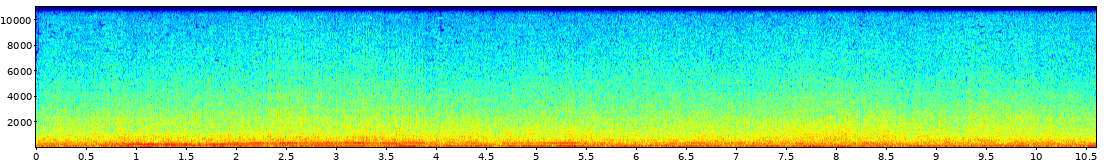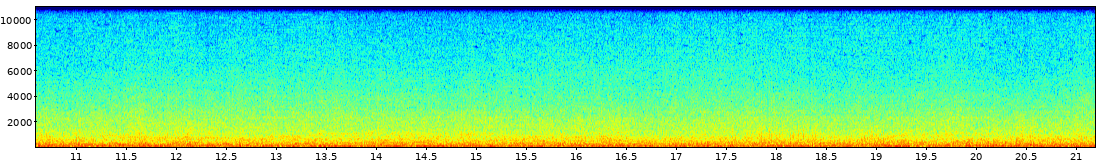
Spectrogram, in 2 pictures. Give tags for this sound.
ambient noise drone granular

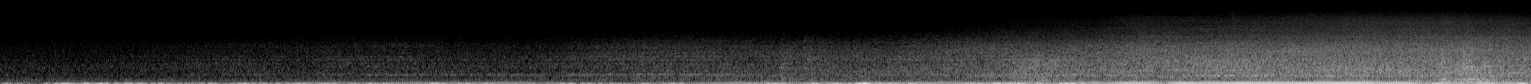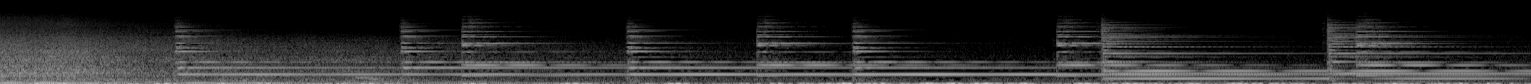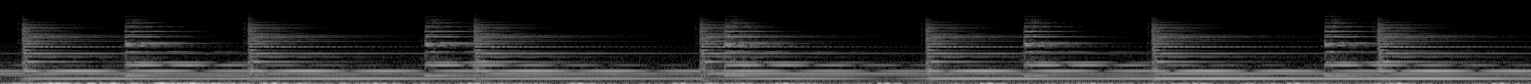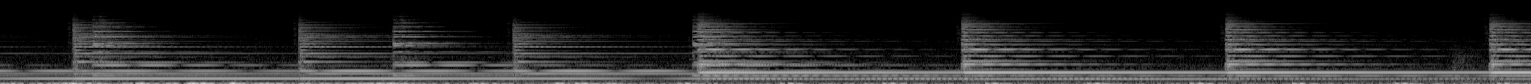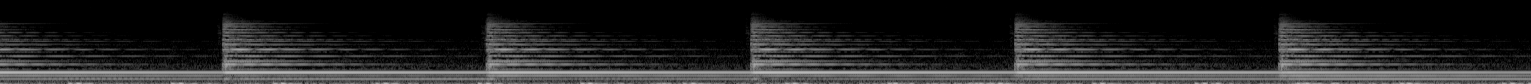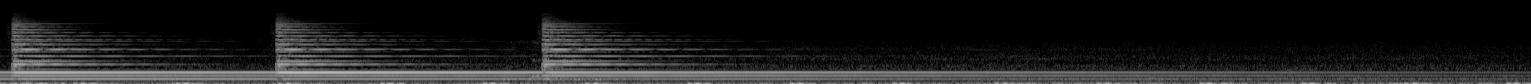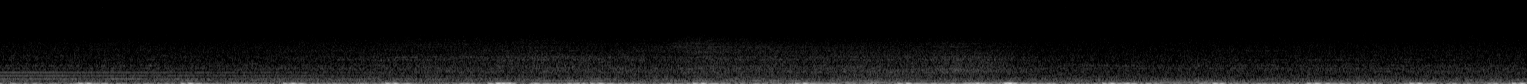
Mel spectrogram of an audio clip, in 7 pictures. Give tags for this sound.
recording german midnight field churchbells

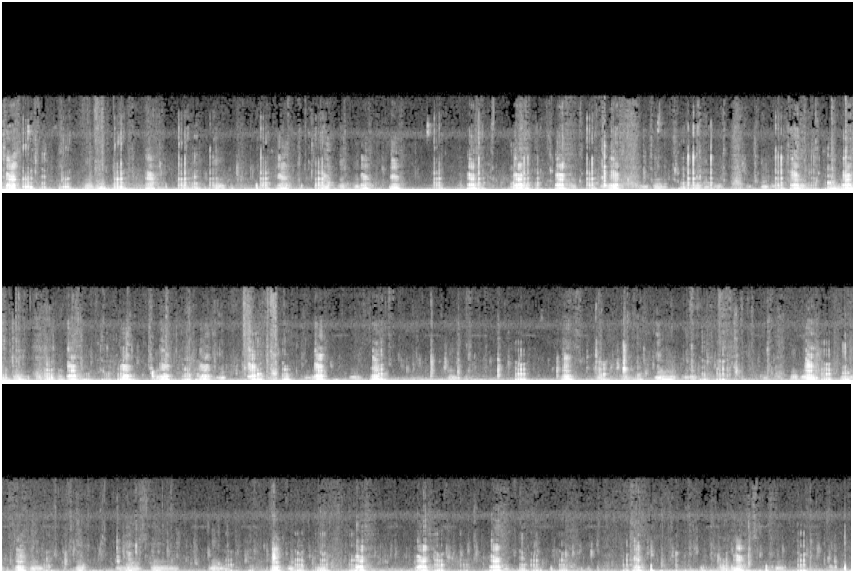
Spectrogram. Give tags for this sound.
brazil countryside pigs

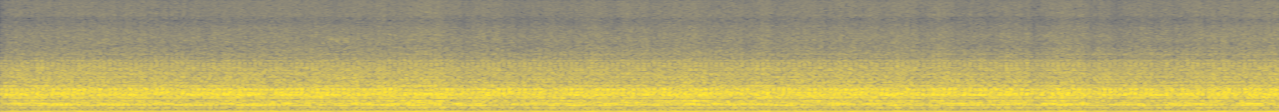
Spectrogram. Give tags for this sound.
nature ambiance field-recording

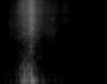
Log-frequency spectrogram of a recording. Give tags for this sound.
shake broken glass

